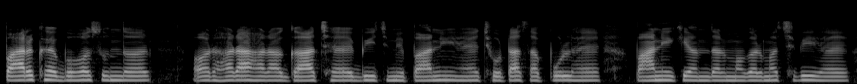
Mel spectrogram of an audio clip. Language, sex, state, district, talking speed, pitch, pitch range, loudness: Hindi, female, Bihar, Muzaffarpur, 155 wpm, 190 Hz, 185-195 Hz, -29 LUFS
